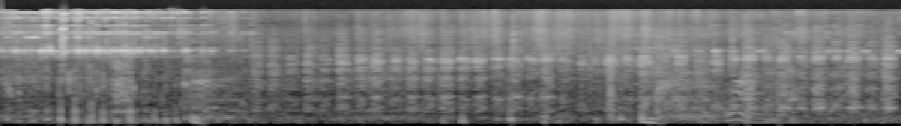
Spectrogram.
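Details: Poodles playing together, a dog panting in fast, breathy pulses roughly three times a second, with soft whimpering tones and a brief human voice in the background.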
